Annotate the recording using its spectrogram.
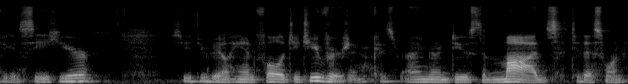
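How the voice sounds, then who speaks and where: Soft-spoken and somewhat breathy, a man talks at medium pitch with ordinary pitch variation. His loudness swings in big ways. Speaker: 3D modeling prop maker. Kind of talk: tutorial. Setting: at home.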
